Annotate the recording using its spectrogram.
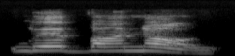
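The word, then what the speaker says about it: לבנון: This line 17, Ke'erez ba livanon, okay, or bal vanon. The ba in front of the word is a prefix meaning in. And Livanon is the Hebrew way of pronouncing the name of the country that's sort of north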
